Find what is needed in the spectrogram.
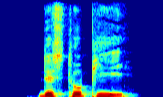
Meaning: dystopia (all senses)
- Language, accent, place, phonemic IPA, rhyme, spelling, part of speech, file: German, Germany, Berlin, /dʏstoˈpiː/, -iː, Dystopie, noun, De-Dystopie.ogg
